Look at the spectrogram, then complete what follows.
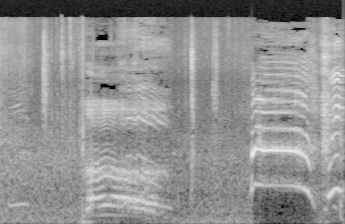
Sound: giggles

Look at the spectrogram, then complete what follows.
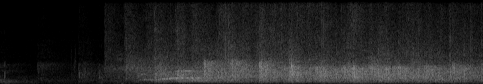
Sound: crowd applauds

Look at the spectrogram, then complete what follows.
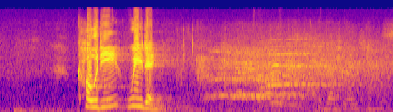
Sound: cheers

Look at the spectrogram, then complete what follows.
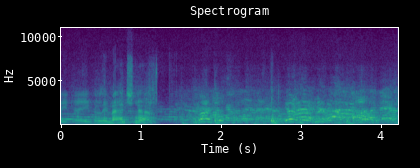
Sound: patrons clamoring

